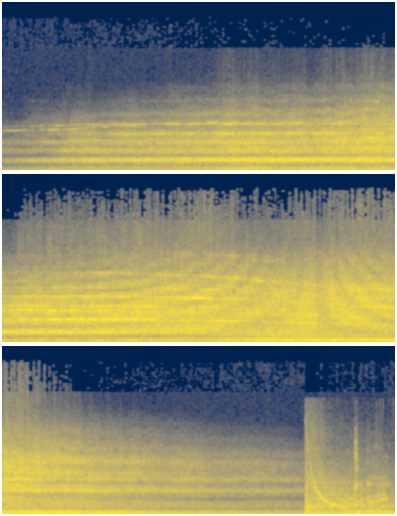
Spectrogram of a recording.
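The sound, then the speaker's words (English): A jet airplane's engine roars as it passes overhead, swelling to a loud, sweeping peak and slowly fading over about ten seconds before cutting off abruptly. “Two planes. First, one flew into one tower of the Twin Towers, then a second.”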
